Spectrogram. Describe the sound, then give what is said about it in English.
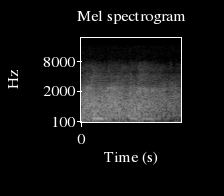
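A burst of audience applause, many hands clapping together in a dense, steady patter at moderate volume, with no voices standing out. “Give her another clap.”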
